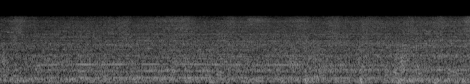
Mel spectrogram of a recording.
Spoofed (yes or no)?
no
